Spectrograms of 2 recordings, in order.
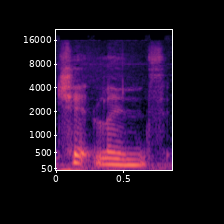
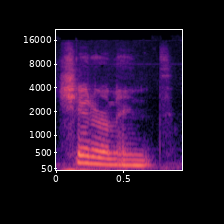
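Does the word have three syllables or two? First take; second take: two; three. First: The word is said in two syllables. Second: The word is said in three syllables. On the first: The speaker calls it wrong. "a lot of people say chitlins" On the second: The speaker calls it right. "It's chitterlins. It has an E-R in it"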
